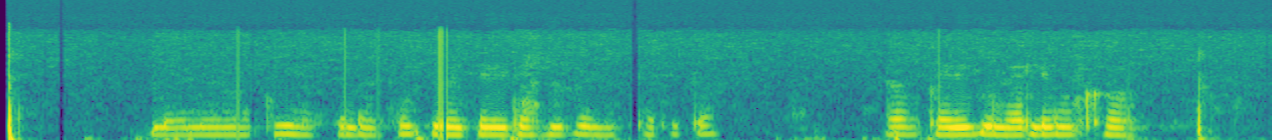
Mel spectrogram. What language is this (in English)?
Swahili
